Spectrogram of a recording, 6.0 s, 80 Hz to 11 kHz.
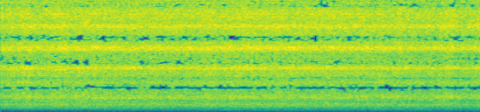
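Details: Harbor Freight Central Pneumatic 95275 3-gallon oilless compressor (100 psi max), bought non-working and repaired, after on/off switch rewiring: steady high-pitched motor whir with even hiss, no knocking or labouring over six seconds; normal running.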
